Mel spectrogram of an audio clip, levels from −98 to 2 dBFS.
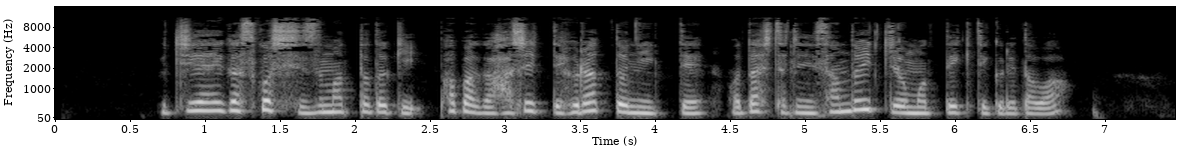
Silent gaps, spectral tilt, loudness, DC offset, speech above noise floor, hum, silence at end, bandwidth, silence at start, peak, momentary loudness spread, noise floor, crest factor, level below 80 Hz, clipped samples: none; -5 dB/octave; -26 LUFS; under 0.1%; 63 dB; none; 0.75 s; 11.5 kHz; 0.7 s; -8 dBFS; 9 LU; -88 dBFS; 18 dB; -72 dBFS; under 0.1%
